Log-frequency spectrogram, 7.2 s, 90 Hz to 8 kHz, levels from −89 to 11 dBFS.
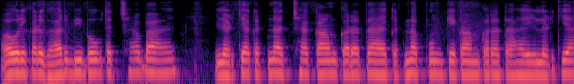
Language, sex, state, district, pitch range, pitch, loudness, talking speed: Bhojpuri, male, Jharkhand, Sahebganj, 150-160 Hz, 155 Hz, -27 LUFS, 175 wpm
